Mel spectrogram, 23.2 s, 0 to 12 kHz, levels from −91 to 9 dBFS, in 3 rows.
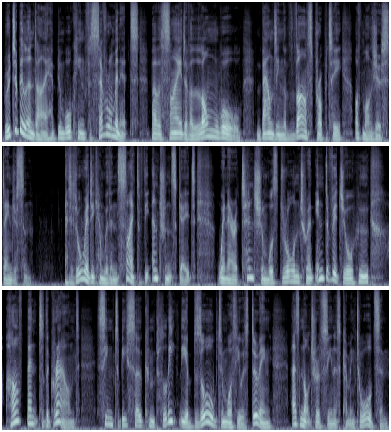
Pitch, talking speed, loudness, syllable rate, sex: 115 Hz, 175 wpm, -19 LUFS, 5.0 syllables/s, male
